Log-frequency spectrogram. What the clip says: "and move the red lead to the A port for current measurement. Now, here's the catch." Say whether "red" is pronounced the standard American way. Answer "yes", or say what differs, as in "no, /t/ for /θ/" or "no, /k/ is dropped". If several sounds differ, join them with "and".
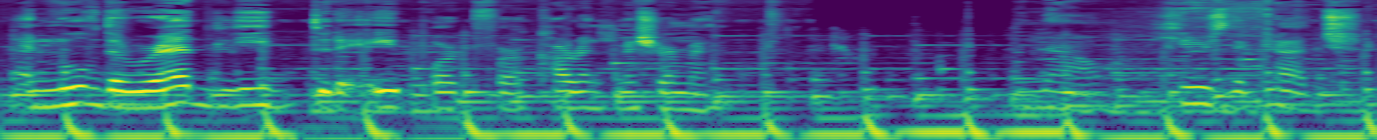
yes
